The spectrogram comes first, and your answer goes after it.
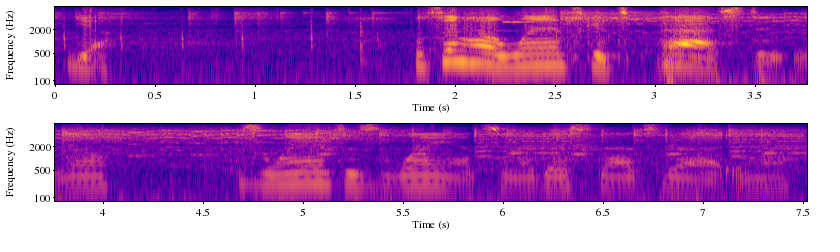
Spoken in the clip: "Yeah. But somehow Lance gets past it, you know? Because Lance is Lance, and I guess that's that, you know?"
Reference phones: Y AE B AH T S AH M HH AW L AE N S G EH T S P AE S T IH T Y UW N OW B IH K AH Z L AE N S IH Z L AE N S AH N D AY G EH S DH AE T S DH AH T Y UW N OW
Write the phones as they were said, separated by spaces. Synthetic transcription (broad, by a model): Y AE B AH T S AH M HH AW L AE N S G EH T S P AE S T IH T Y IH N OW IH AH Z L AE N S IH Z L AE N S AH N AY G EH S DH AE T S DH AH T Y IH N OW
